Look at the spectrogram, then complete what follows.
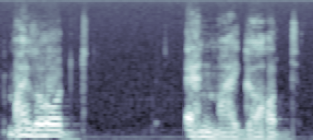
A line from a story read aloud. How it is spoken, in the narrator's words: a spontaneous confession spilled from his lips as he exclaimed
